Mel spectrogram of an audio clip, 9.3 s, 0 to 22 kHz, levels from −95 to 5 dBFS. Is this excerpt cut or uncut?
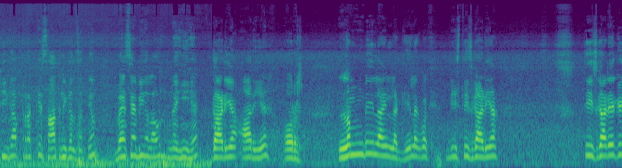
cut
